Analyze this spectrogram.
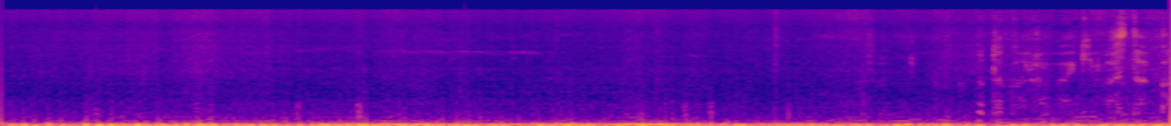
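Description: A cable car rumbles with a steady low hum as it glides along its cable.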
